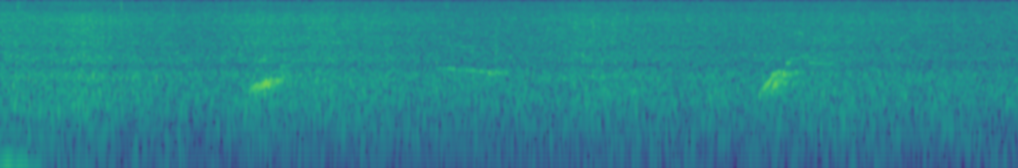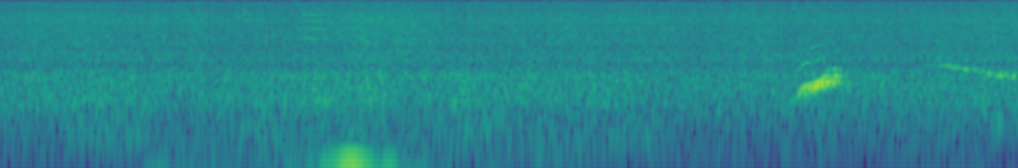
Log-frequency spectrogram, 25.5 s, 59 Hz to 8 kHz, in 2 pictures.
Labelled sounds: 5.5	6.3	humpback whale, 0.88 to 2.2 kHz
9.6	10.4	humpback whale, 0.78 to 1.3 kHz
16.5	16.8	killer whale, northern resident, G clan, call N24ii, 2.5 to 5.2 kHz
22.9	23.3	humpback whale, 0.78 to 1.1 kHz
24.3	25.4	humpback whale, 0.78 to 1.2 kHz

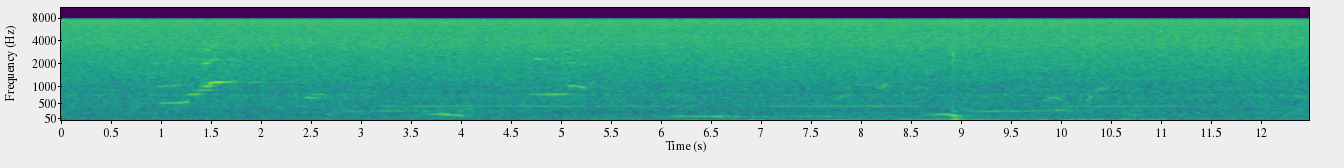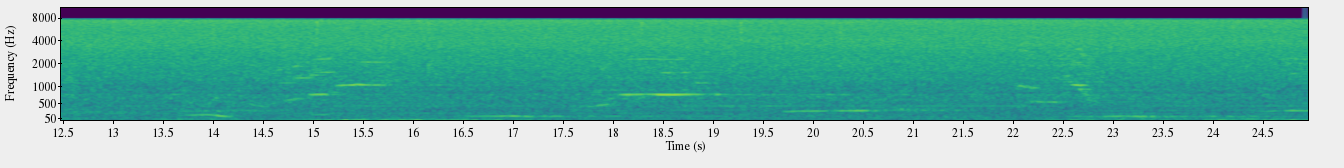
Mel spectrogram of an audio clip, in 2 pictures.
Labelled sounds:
1.0	1.8	humpback whale, 0.80 to 1.2 kHz
4.7	5.1	humpback whale, 0.80 to 0.86 kHz
14.8	15.7	humpback whale, 0.80 to 1.5 kHz
18.1	18.8	humpback whale, 0.80 to 2.4 kHz
22.0	22.8	humpback whale, 0.80 to 1.2 kHz

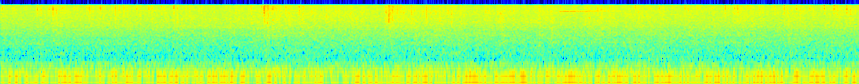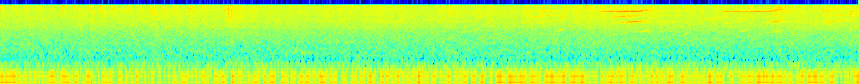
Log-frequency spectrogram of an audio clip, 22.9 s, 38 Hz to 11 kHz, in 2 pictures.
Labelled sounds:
7.4	8.1	killer whale, southern resident, 4.9 to 5.8 kHz
19.3	20.2	killer whale, southern resident, 1.3 to 5.8 kHz
21.0	22.0	killer whale, southern resident, 4.9 to 7.9 kHz

